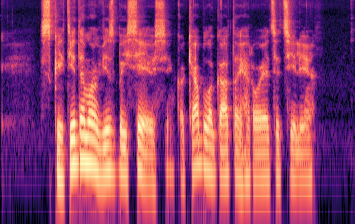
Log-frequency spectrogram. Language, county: Lithuanian, Vilnius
